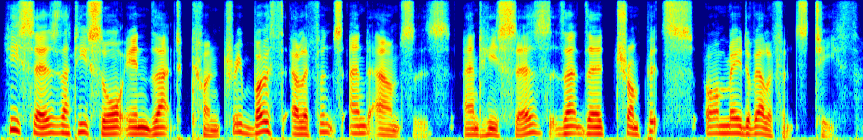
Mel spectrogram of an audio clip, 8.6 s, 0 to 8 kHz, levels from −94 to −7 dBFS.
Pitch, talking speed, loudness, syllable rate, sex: 140 Hz, 160 wpm, -18 LUFS, 3.9 syllables/s, male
